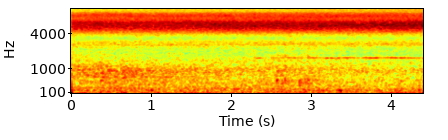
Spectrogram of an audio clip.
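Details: A dense summer cicada chorus in suburban Nisshin near Nagoya, Japan, at 2 PM on 28 July 2021, makes a steady, high shimmering hiss that never pauses.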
